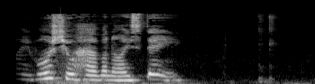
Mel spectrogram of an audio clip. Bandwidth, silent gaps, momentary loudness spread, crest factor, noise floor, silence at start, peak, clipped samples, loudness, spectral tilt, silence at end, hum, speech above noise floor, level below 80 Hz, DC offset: 11.5 kHz; none; 17 LU; 16 dB; -58 dBFS; 0.25 s; 0 dBFS; under 0.1%; -13 LUFS; -3 dB/octave; 1.35 s; none; 44 dB; -44 dBFS; under 0.1%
